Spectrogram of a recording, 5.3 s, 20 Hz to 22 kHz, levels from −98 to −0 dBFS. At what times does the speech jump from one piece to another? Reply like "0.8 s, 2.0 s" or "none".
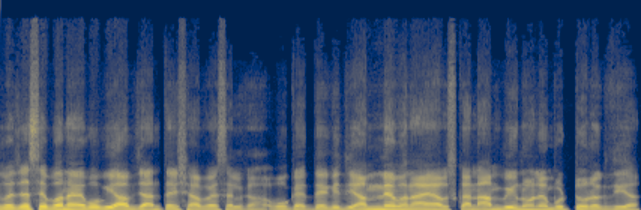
none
